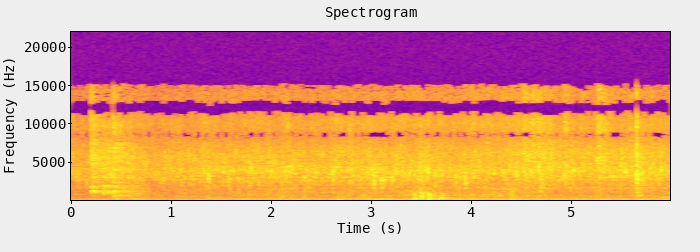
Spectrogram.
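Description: Bánh xèo (Vietnamese rice-flour crepes) sizzling steadily as they fry in woks with a lot of oil. Two short knocks stand out, one near the start and one a little past the middle.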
